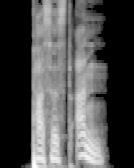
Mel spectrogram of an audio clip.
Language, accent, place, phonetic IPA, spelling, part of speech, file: German, Germany, Berlin, [ˌpasəst ˈan], passest an, verb, De-passest an.ogg
- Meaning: second-person singular subjunctive I of anpassen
